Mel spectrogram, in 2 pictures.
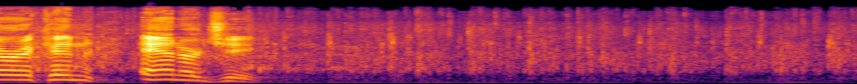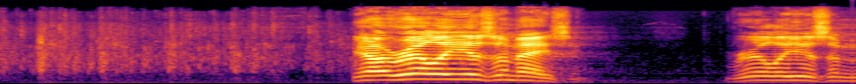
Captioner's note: applause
